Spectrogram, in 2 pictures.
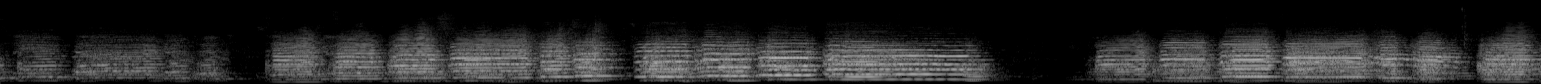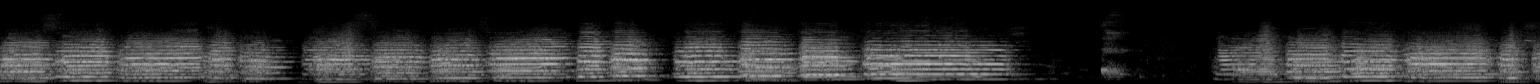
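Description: Small brass ensemble of trumpets, tenor horns and trombones playing a folk-song melody note by note. It plays in phrases, with short breaks about ten seconds in and again near the end.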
